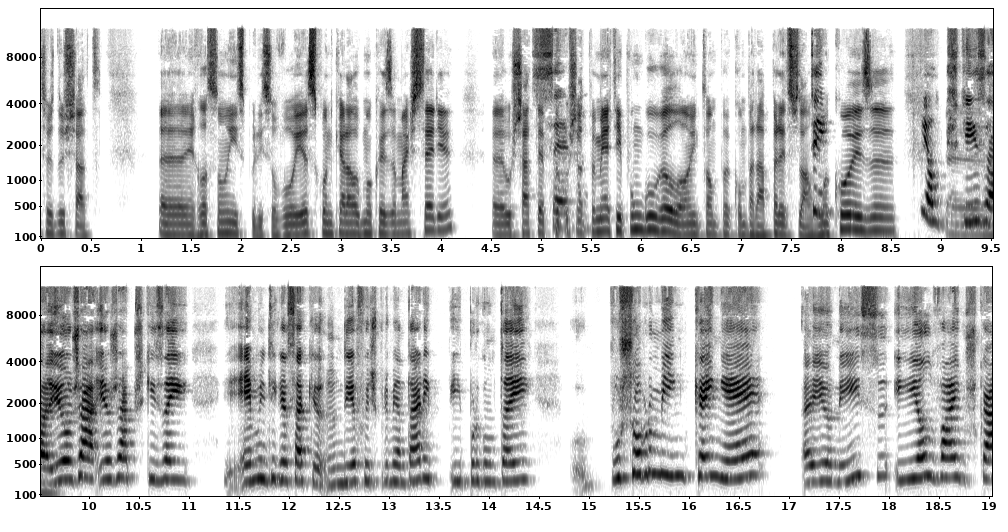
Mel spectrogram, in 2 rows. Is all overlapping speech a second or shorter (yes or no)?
yes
